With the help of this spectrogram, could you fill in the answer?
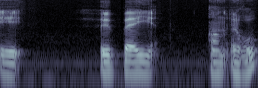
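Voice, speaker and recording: In an Italian accent, a man with a fairly low pitch and a dark, mellow tone speaks at a very slow pace. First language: Italian (speaking French). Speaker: TV journalist. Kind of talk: interview.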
